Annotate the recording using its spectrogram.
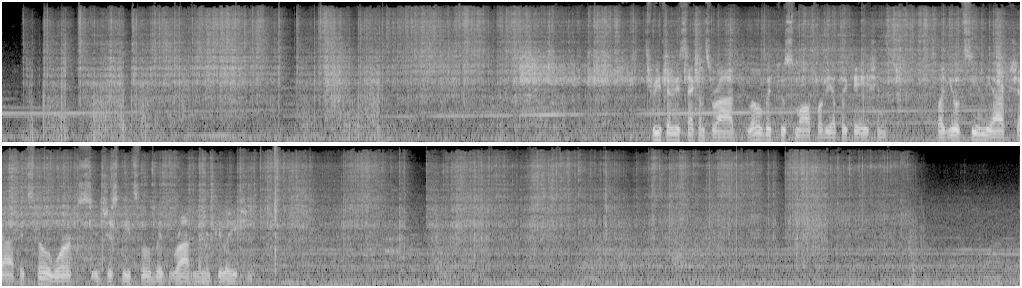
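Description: A welding arc crackles and sizzles steadily.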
